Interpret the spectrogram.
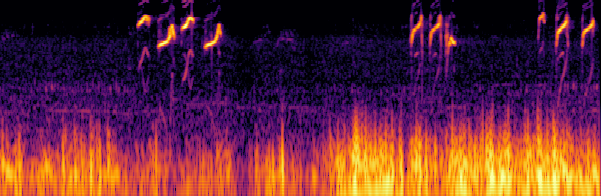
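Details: Female cinereous tit calling the male: three short bursts of high, thin chirps and downward-slurred whistles, while a low rumbling noise grows louder in the second half.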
